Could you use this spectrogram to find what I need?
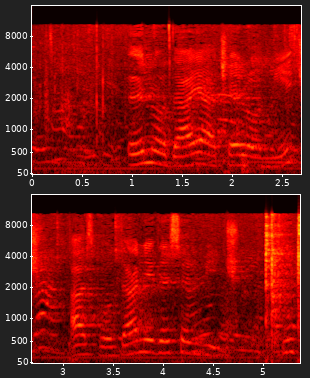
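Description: A boy sings into a microphone.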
